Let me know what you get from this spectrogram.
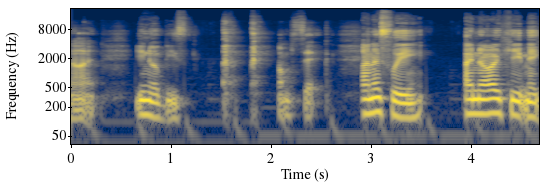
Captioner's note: fake cough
